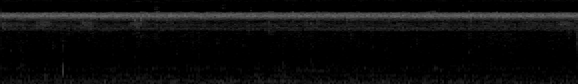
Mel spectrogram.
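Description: Steady, high-pitched insect chorus, a continuous shrill drone that does not change through the moment.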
